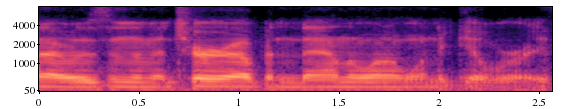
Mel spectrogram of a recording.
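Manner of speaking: ordinary talk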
